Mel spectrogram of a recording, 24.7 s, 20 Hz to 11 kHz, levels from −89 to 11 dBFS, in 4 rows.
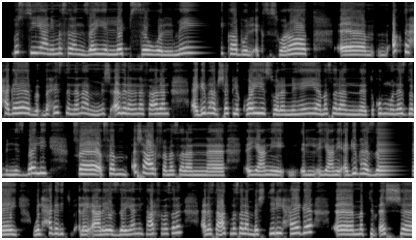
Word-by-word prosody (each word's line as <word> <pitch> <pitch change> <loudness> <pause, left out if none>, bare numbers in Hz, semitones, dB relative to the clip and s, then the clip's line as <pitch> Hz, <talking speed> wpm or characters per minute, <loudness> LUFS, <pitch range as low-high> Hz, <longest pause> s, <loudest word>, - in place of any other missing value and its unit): بُصي 370 -2 -1
يعني 290 -4 -1
مثلًا 285 -3 -2
زي 260 +3 +2
اللبس 260 +1 -1
والmake 295 +7 -2
up 240 - -10
والإكسسوارات، 245 +5 0 0.4
آمم، 230 -1 +3 0.3
أكتر 405 -2 0
حاجة 310 -2 +2
ب 280 - -10 0.2
باحس 335 +6 -4
إن 280 -3 -4
أنا 295 +2 -2
مش 245 +1 -6
قادرة 310 -2 +3
إن - - -2
أنا 280 0 -3
فعلًا 285 +2 0 0.3
أجيبها 305 +7 +2
بشكل 290 +1 -1
كويّس، 300 +1 +3
ولا 245 -2 +2
إن 240 0 -2
هي 275 +2 -1
مثلًا 260 -4 -1
تكون 280 +5 -4
مناسبة 275 +1 0
بالنسبة 235 +3 0
لي، 315 0 +2 0.4
ف 370 - 0 0.4
فما 265 -2 0
بابقاش 350 +11 -3
عارفة 285 -5 +3
مثلًا 215 -3 -1 0.3
يعني 225 -1 0 0.2
ال 220 +1 -3
يعني 215 -2 0
أجيبها 280 +6 +1
إزاي؟ 235 0 0 0.8
والحاجة 255 +6 0
دي 280 -1 -2
بتبقى - - -14
لايقة 235 - +1
عليَّ 240 +3 +4
إزاي؟ 240 +1 +2
يعني 270 +3 -3
أنتِ 270 -2 -9
عارفة 280 +2 -1
مثلًا، 320 +5 -1 0.3
أنا 270 - +1
ساعات 280 +3 +2
مثلًا 295 0 +1
باشتري 290 +5 0
حاجة 325 +5 +3 0.4
آآ، 250 0 +5
ما 260 +2 0
بتبقاش 270 +2 -3
270 Hz, 145 wpm, -21 LUFS, 235-295 Hz, 0.8 s, آآ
